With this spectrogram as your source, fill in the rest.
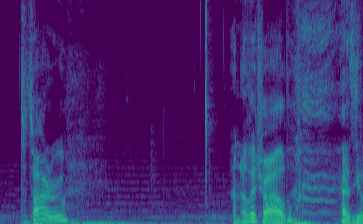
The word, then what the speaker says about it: Tataru: Hey, it's Tutaru. Alphino, a message from the Alliance. Tataru. I misspelled her, or mispronounced her name. Tataru, another child, as you like to call him.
